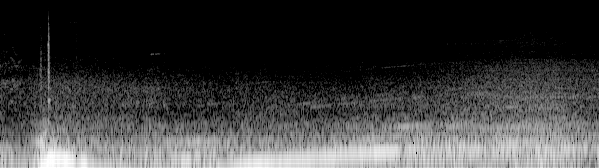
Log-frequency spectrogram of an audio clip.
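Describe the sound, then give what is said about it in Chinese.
A car pulls away after a short sharp click as it sets off to drive home, its low engine hum rising steadily in pitch as it accelerates, then settling into a steady drone. Fairly loud, with no voices. “好了，那我们可以出发了。”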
